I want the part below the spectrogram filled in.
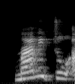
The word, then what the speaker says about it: Manitou: Manitou ang tawag sa isang supernatural force among the Algonquian groups sa Native American theology. At sinasabing, no? So Manitou sa Ingles, pero ang pronunciation na Monetu, Monetu.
